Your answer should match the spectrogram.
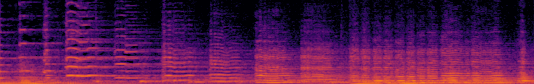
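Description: Orchestral string music: a violin line moving through quick notes over lower strings carrying a bass line.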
